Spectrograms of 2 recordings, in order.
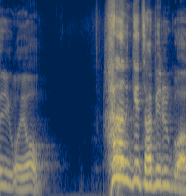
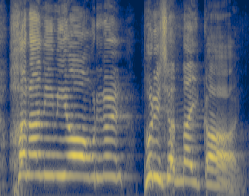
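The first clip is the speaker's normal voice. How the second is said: crying out in prayer; 7 semitones higher, 4 dB louder than usual. Acted. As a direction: call out to heaven, stretching the words. Acts out Asaph's prayer to God.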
